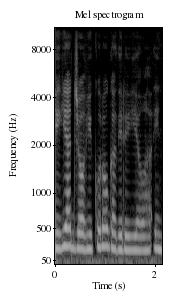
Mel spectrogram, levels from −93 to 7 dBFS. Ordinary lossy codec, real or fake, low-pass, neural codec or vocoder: none; fake; none; autoencoder, 22.05 kHz, a latent of 192 numbers a frame, VITS, trained on many speakers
